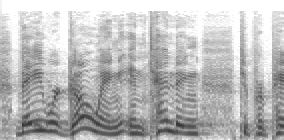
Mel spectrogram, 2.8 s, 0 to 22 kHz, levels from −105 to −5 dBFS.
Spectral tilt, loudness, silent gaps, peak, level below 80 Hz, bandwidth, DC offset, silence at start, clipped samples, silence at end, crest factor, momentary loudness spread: -5.5 dB/octave; -35 LUFS; none; -18 dBFS; -72 dBFS; 16 kHz; under 0.1%; 0 s; under 0.1%; 0 s; 16 dB; 11 LU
